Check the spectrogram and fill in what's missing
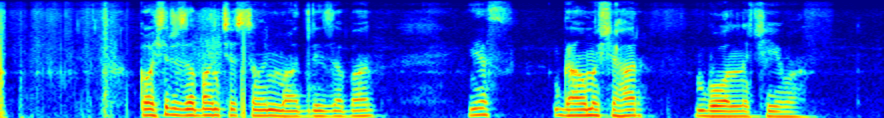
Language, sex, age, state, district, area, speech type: Kashmiri, male, 18-30, Jammu and Kashmir, Kulgam, urban, spontaneous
